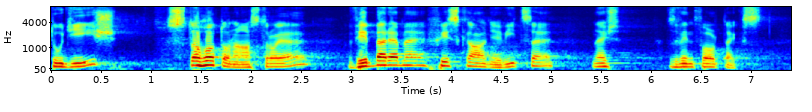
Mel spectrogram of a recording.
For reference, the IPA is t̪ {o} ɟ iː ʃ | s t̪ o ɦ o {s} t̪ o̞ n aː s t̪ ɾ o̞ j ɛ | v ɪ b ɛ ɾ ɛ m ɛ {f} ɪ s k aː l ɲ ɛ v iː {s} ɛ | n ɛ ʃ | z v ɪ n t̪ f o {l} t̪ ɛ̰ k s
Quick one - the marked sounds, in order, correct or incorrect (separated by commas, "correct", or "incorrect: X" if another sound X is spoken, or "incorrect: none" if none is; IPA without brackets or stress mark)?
incorrect: u, incorrect: none, correct, incorrect: t͡s, correct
